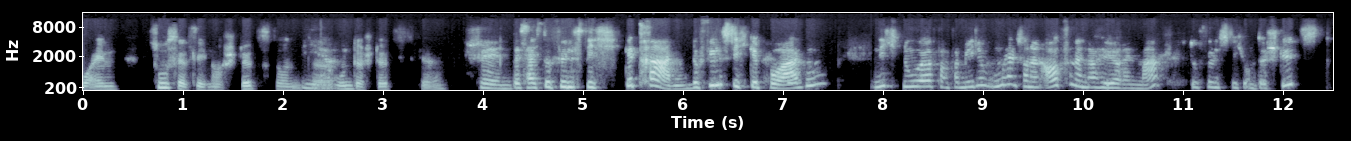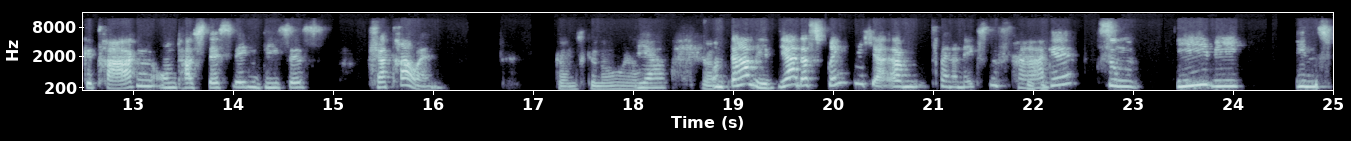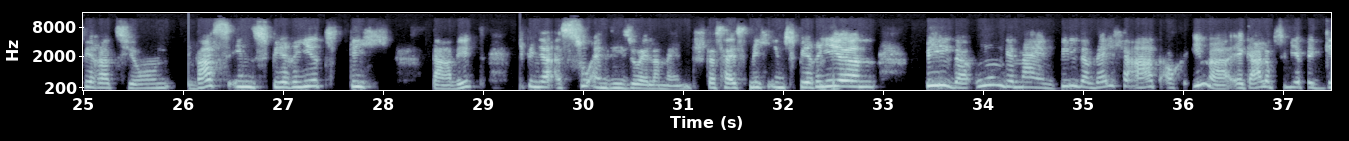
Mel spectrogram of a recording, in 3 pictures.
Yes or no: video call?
yes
